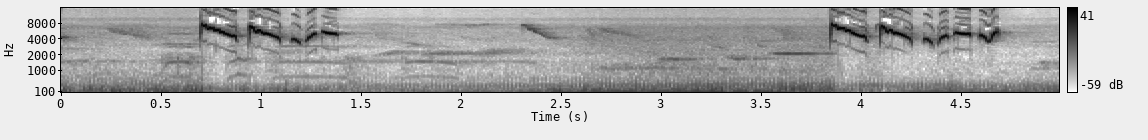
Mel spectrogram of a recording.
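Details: Javan white-eye call played to stimulate a pet white-eye to open its beak and sing: two bursts of piercing, high, down-slurred whistles, each a fast string of four or five wavering notes.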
